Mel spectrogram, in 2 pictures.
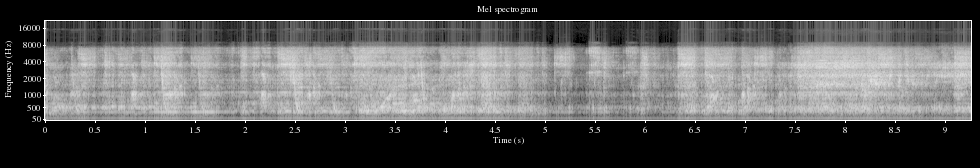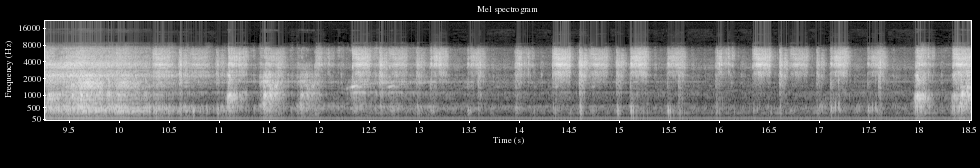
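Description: Video game sound effects zap and whoosh from a television speaker.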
